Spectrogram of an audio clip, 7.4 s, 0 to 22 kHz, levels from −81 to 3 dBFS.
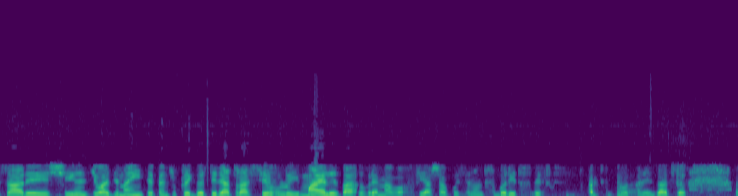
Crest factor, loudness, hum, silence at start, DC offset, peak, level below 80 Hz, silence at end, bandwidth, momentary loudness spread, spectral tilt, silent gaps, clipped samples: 22 dB; -27 LUFS; none; 0.05 s; under 0.1%; -6 dBFS; -74 dBFS; 0.05 s; 10 kHz; 12 LU; -6 dB/octave; none; under 0.1%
